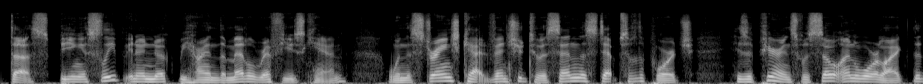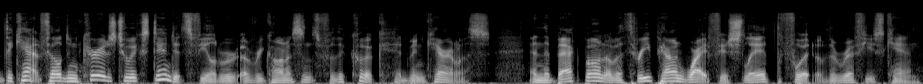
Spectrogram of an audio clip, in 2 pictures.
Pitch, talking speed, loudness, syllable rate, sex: 120 Hz, 200 wpm, -20 LUFS, 5.4 syllables/s, male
